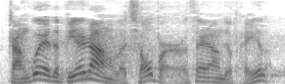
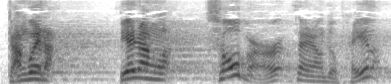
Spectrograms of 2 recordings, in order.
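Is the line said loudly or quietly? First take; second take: quietly; loudly. First: It is said quietly, at a low pitch. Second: It is said loudly, at a higher pitch.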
